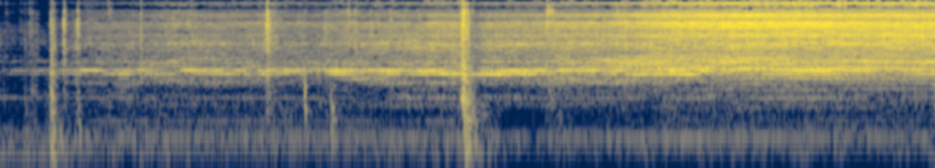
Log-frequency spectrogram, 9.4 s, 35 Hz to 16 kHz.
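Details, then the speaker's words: 2007 Toyota FJ Cruiser, new sound noticed about three weeks after a cross-country road trip, heard at idle, then outside: a thin steady high-pitched whir above the engine note that never changes; source not yet diagnosed. "so it's kind of like a high-pitched um whirring sound so i'm gonna start the car and maybe you can hear it"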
